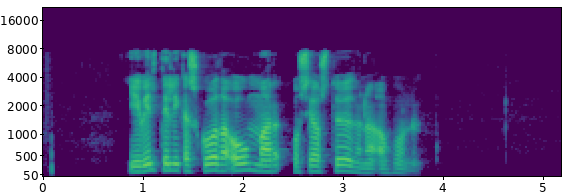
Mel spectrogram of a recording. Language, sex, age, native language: Icelandic, male, 30-39, Icelandic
